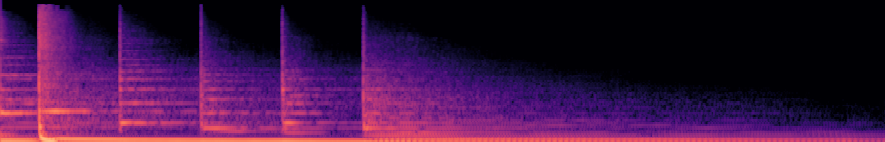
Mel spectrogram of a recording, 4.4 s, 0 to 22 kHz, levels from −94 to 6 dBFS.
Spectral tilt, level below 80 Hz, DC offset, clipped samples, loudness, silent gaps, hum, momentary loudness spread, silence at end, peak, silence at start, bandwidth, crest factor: -5.5 dB/octave; -26 dBFS; under 0.1%; under 0.1%; -25 LUFS; none; none; 23 LU; 0.15 s; -6 dBFS; 0 s; 18 kHz; 18 dB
